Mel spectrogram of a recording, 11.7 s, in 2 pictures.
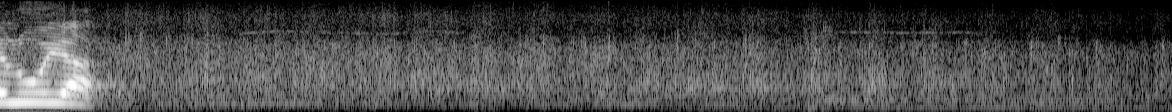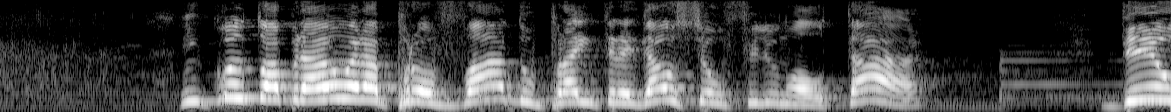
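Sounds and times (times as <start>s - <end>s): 
speech: 0.0s - 0.6s, 6.8s - 10.6s, 11.4s - 11.7s
audience applause: 0.0s - 6.6s.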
